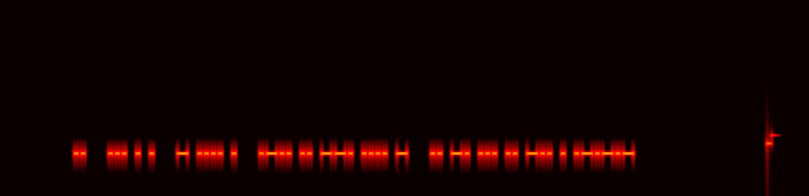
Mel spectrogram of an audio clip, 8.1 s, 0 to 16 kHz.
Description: Morse code, heard as a keyed tone, about 34 wpm, 700 Hz. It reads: I SEE THE LIGHT INSIDE.
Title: Sentences from Top 1000 Words - Review Part 6 - 35wpm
